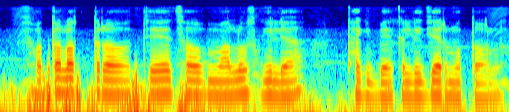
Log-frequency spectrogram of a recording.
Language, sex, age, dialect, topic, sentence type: Bengali, male, 31-35, Jharkhandi, banking, statement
